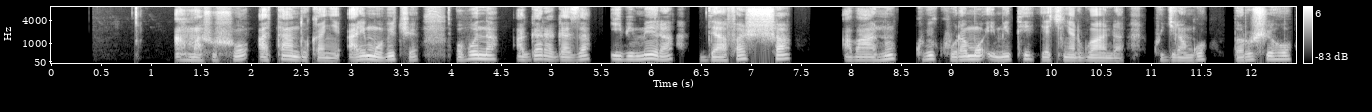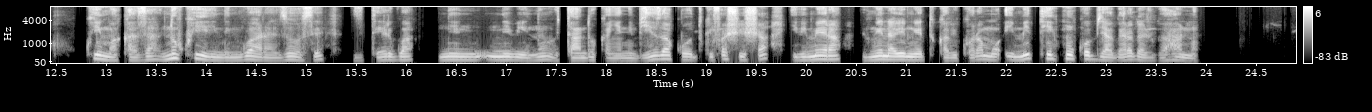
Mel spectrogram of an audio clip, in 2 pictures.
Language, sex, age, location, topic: Kinyarwanda, male, 18-24, Kigali, health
